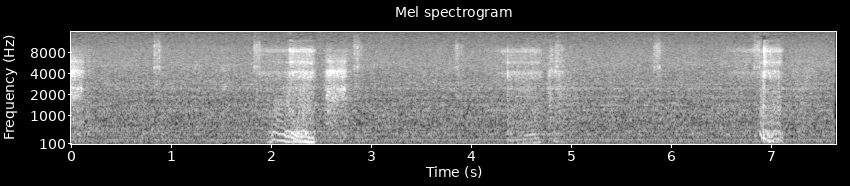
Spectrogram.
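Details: A 9-week-old male Basset Hound puppy, fast asleep on a couch, snores in low, rumbling, breathy bursts about every two and a half seconds.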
